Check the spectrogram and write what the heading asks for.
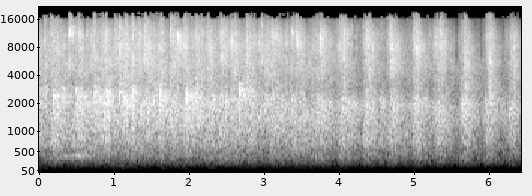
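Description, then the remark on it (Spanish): An audience claps their hands for the Lord in sustained, dense applause, many overlapping claps forming a loud, steady wash that begins to thin and pulse slightly toward the end. “Dale palmas al Señor.”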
